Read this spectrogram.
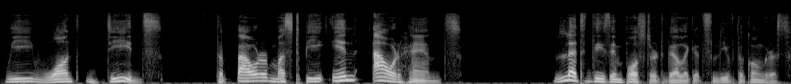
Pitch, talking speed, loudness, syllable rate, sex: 115 Hz, 120 wpm, -19 LUFS, 4.2 syllables/s, male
